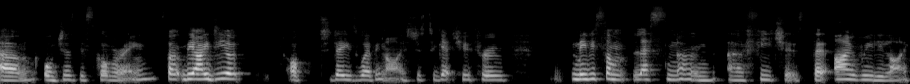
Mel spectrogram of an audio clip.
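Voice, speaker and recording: Speaking at a moderate pace, a woman talks with a Walloon accent. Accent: French-speaking Belgian. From Belgium, French-speaking. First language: French. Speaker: translator and software ambassador. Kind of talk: webinar presentation. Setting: online webinar. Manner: hesitant with frequent fillers.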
